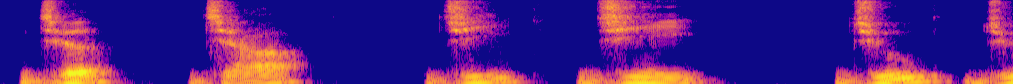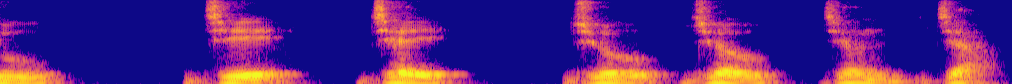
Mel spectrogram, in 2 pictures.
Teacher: this is aspirated sound it comes from the throat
